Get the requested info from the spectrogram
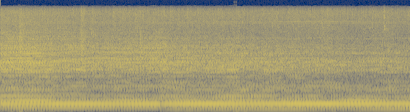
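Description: Electric guitar holding a low chord that rings on steadily, with a brief break about one and a half seconds in.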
